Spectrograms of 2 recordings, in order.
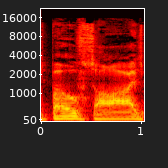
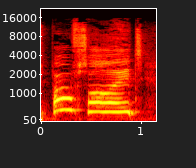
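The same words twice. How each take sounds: First: Said in the usual way. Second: "both sides" jumped way up in pitch; squeaky, insistent "both sides"; emphatic high repeat. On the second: Real, not acted. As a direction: hit it high to drive the point home.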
